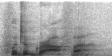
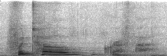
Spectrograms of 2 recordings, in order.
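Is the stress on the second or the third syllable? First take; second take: third; second. First: The stress falls on the third syllable. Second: The stress falls on the second syllable. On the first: The speaker calls it wrong. "but it is not stressed on the third syllable" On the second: The speaker calls it right. "It is stressed on the second syllable"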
